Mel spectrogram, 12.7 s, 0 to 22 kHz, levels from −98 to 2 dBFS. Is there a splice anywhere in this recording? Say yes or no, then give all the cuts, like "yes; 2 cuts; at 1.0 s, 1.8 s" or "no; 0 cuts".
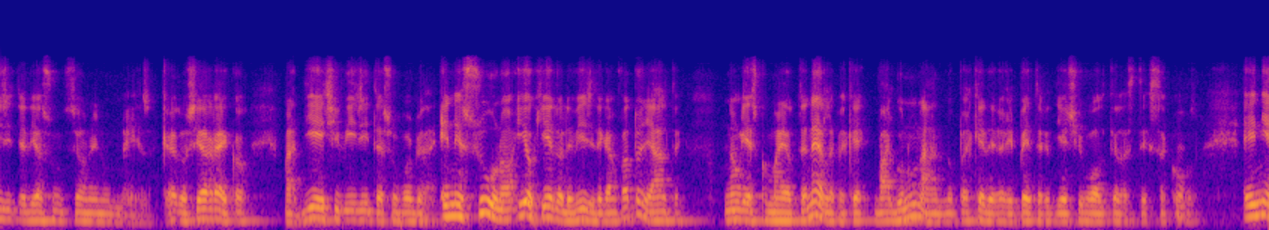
no; 0 cuts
